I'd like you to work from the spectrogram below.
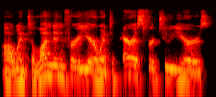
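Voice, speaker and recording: Middle-aged male interview guest, reflective storyteller, medium pitch, unhurried with fillers. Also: pushed and bright. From United States, raised in Japan. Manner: reflective, measured, with fillers and restarts. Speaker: guest, company founder and CEO.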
